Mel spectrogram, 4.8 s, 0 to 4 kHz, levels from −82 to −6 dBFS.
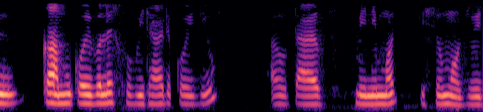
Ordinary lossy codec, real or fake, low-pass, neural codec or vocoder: MP3, 24 kbps; real; 3.6 kHz; none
